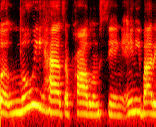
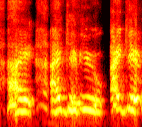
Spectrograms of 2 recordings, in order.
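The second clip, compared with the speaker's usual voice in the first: mock retching voice; 4 semitones higher, 8 dB louder than usual. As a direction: choke the words out. Acting out vomiting Lestat.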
